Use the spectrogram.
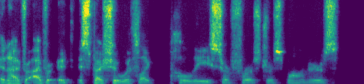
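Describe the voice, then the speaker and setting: A man's moderately paced voice with vocal fry and an American accent, dry and close with no echo. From Boston area, Massachusetts. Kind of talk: casual educational talk to camera. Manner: hesitant, conversational, many fillers.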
